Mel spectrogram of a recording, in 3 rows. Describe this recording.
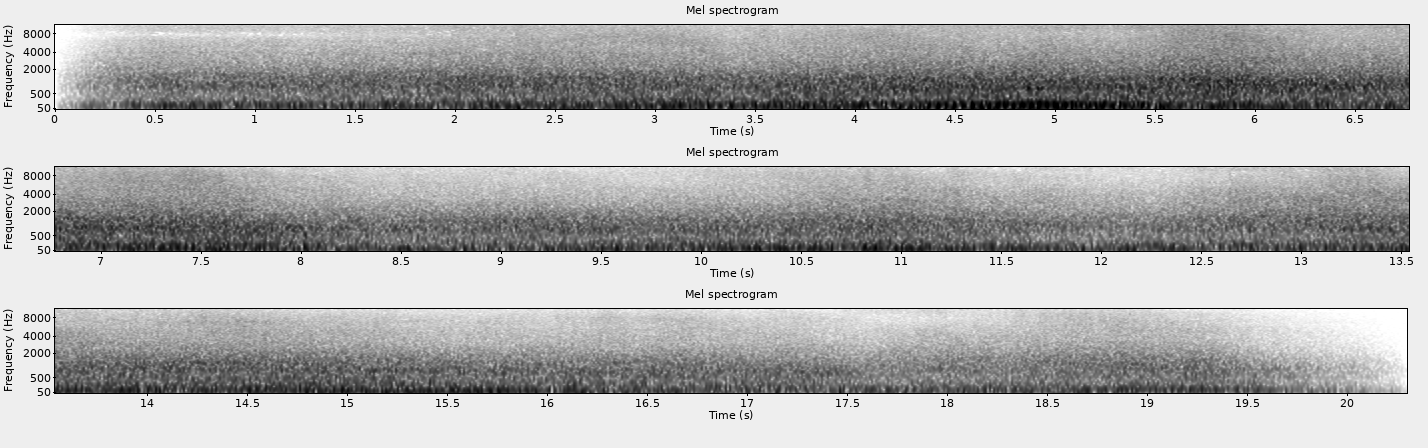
Freeway Traffic
Cars passing by coming from the nearby freeway (the 405, I think).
